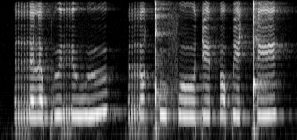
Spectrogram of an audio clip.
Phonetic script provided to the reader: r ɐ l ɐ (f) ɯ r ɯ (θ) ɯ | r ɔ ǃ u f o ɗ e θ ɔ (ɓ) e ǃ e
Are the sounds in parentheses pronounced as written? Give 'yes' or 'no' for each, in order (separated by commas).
no, no, yes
